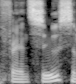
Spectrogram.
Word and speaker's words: Francouz: Francouz.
